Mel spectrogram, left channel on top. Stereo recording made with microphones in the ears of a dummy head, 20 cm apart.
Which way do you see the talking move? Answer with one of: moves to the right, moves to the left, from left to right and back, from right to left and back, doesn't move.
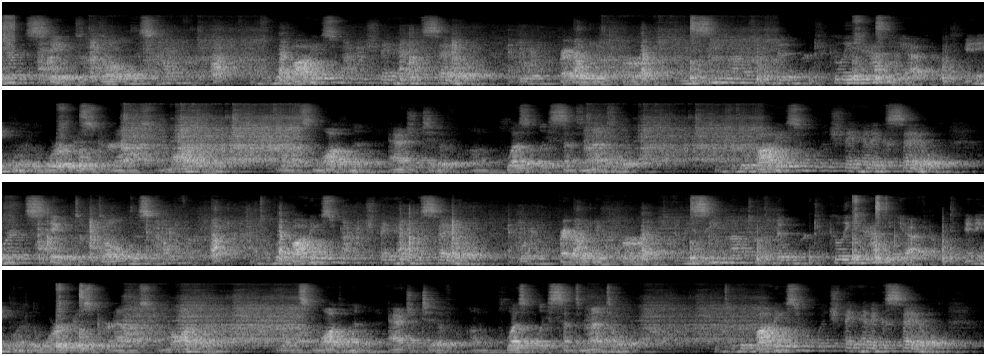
doesn't move.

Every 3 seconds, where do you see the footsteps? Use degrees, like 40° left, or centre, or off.
70° right, 20° right, 10° right, 70° right, off, off, off.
